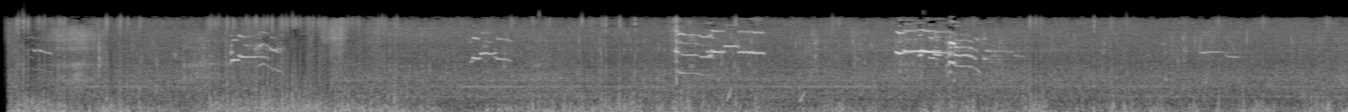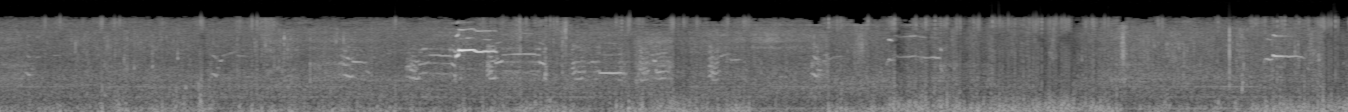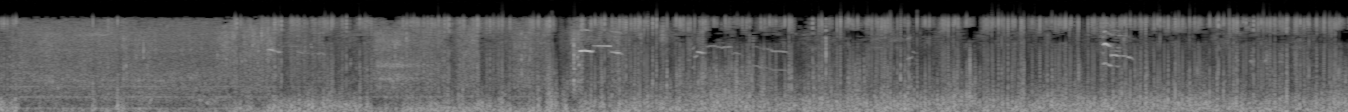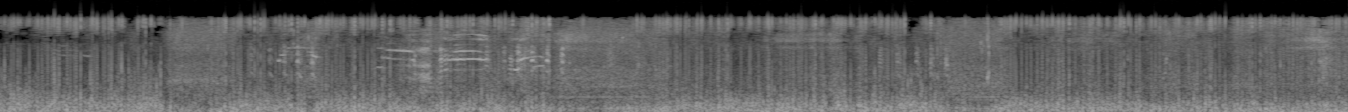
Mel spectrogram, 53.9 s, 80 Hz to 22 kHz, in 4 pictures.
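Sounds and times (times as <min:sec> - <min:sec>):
wind buffeting microphone: 0:00.0 - 0:53.9
birds chirping: 0:04.6 - 0:05.2, 0:06.8 - 0:07.8, 0:08.9 - 0:10.3, 0:16.7 - 0:23.0, 0:26.1 - 0:26.6, 0:43.1 - 0:46.2.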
